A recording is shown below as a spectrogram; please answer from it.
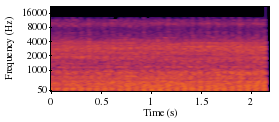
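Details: Honda Beat scooter (non-ESP) after fixing damaged wiring causing battery voltage drop, now charging at 13 V, lights working: idles steady and even, soft low putter, no knocks or misses; healthy.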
